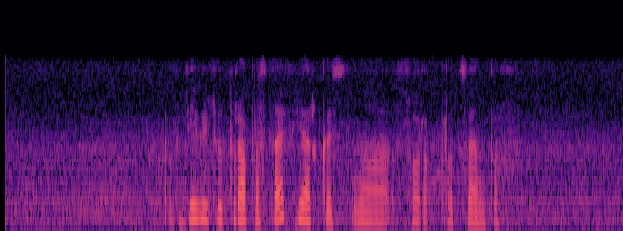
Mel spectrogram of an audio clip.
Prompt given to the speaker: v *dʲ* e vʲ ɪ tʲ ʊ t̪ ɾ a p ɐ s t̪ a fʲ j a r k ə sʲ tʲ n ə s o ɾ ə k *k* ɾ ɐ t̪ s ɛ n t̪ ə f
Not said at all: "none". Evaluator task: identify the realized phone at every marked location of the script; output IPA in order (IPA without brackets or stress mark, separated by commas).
dʲ, p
